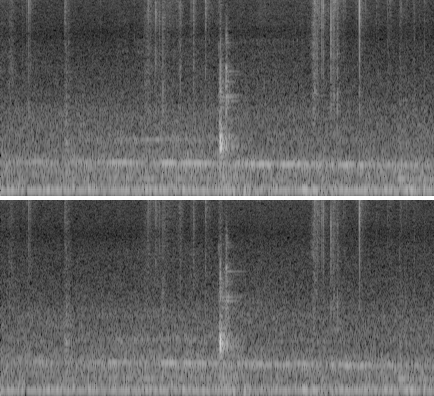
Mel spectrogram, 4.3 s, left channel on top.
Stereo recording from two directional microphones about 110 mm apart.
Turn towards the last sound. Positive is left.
turn(degrees=5)  # may be behind; listen again after turning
